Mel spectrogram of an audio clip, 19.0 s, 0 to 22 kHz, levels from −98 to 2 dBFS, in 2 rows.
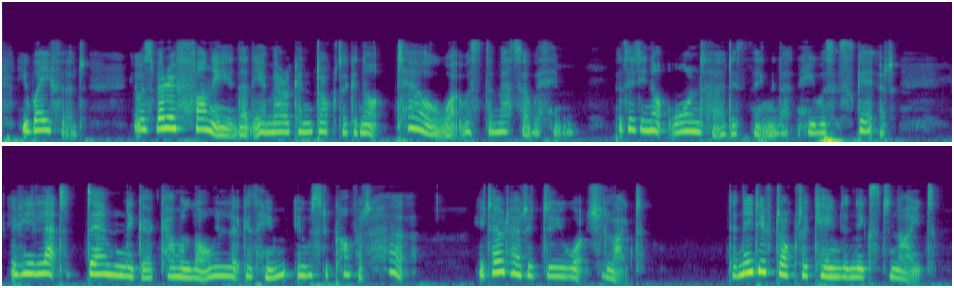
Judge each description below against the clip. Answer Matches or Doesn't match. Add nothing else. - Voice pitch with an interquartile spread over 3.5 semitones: Matches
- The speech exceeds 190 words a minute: Matches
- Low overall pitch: Doesn't match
